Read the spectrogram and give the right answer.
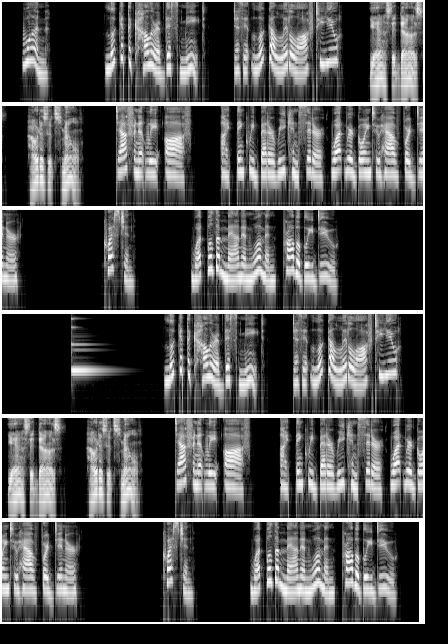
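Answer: Have something else for dinner instead of the meat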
